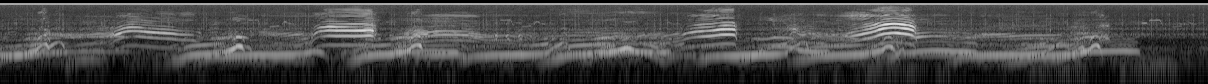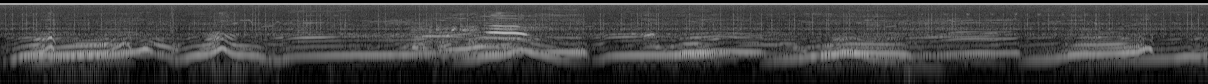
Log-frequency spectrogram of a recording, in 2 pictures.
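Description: A chorus of spotted hyenas calling over one another without a break: wavering, sliding calls, with sharp rising whoops now and then and a short lull about halfway through. This is the excited calling of a hyena clan contesting a lions' buffalo kill.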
